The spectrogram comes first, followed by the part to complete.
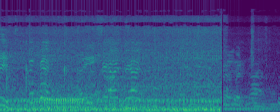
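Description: Motorcycle engine idling, a loud low rumble with people's voices over it, which stops abruptly about three seconds in, leaving only quieter talk.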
